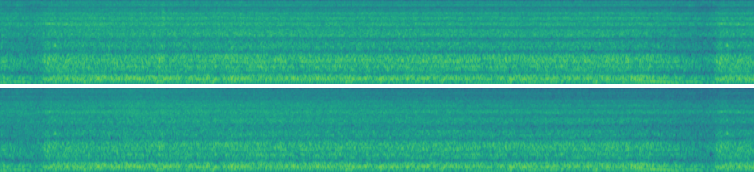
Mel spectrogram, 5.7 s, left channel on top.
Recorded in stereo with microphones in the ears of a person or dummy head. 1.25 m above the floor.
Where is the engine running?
25° left (ahead or behind).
